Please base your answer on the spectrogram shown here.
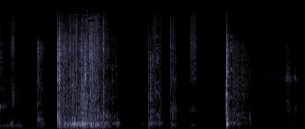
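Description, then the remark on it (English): A deck of cards being shuffled for a card pull: one long, dense papery riffle followed by several short flicks and taps, with pauses between them and no voices. “so I always wanted to have a microphone the next time I shuffled.”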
